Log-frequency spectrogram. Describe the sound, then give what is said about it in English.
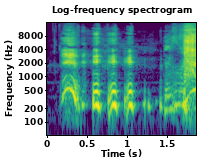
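A sneeze: a few quick, voiced catching breaths build up, then a sharp, breathy burst bursts out at the end. “God bless you. Bless you.”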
